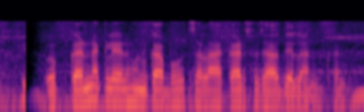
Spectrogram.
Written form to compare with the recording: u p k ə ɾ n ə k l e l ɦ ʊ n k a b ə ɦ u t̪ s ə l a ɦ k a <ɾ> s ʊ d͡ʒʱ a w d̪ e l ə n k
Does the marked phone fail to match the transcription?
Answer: no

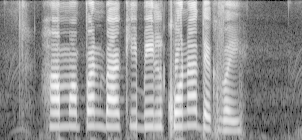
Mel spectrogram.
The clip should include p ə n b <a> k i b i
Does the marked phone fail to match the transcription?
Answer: no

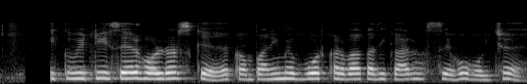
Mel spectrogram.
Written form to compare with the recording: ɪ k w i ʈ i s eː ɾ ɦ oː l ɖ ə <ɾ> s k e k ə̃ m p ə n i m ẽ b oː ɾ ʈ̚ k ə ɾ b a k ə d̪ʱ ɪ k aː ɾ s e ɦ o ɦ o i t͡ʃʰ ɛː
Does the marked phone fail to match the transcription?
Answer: no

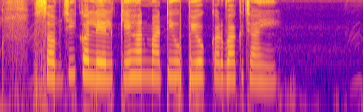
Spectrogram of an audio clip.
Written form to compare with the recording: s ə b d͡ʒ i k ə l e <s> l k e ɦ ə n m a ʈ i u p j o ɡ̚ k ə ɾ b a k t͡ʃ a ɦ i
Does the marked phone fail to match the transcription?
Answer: yes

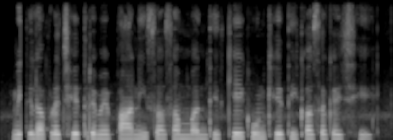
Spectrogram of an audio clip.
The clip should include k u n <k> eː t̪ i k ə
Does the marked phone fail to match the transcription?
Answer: yes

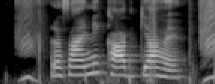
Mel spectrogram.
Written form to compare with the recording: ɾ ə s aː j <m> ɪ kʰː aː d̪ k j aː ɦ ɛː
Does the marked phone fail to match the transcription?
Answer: yes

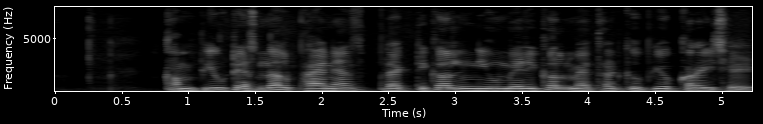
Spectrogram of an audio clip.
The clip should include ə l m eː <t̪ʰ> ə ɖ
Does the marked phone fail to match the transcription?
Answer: no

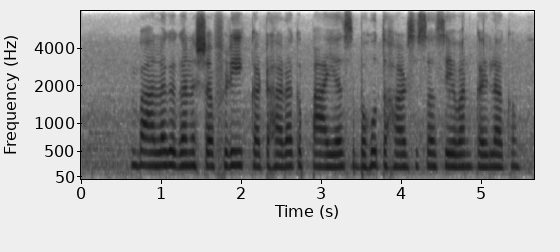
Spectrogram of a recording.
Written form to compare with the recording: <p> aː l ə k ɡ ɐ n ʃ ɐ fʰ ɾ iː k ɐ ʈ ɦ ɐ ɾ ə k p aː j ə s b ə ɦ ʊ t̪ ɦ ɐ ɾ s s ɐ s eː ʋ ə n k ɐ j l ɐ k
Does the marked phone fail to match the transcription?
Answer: yes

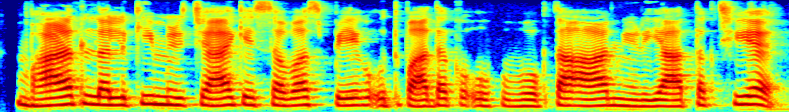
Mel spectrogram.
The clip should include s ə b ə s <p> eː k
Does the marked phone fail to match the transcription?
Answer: no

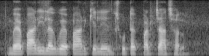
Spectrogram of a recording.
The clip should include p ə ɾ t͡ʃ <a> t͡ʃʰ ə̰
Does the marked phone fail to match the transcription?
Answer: no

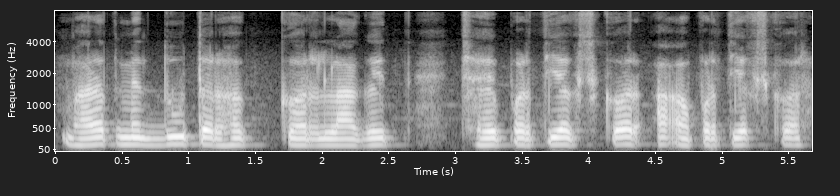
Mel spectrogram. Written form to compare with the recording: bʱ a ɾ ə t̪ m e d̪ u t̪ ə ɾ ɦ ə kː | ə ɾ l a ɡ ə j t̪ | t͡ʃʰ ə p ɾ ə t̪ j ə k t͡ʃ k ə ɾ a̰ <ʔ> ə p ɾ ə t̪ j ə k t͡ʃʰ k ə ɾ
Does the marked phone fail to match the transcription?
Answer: no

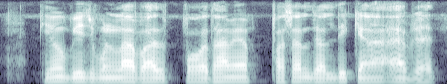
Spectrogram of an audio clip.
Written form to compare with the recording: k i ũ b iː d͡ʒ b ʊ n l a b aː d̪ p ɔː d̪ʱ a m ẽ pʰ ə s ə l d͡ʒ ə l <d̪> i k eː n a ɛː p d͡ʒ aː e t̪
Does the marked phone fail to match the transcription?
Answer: no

